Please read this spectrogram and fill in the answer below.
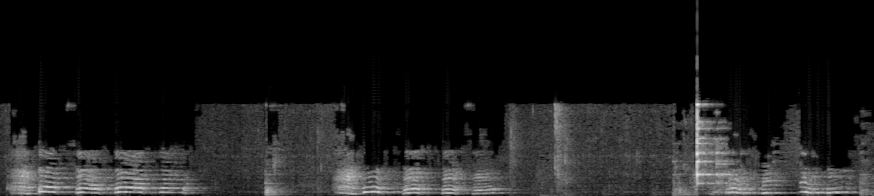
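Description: High-pitched laughter in bursts, with sharp clinks of metal cutlery against a plate and glass; the loudest clink rings on briefly about five seconds in.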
